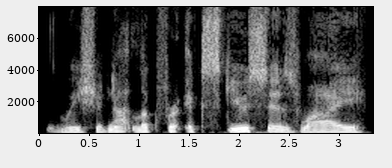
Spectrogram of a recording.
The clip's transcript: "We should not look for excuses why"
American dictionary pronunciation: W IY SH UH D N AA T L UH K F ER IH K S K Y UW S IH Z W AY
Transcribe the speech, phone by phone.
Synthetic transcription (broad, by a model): W IY SH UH D N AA T L UH K F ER IH K S K Y UW S IH Z W AY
